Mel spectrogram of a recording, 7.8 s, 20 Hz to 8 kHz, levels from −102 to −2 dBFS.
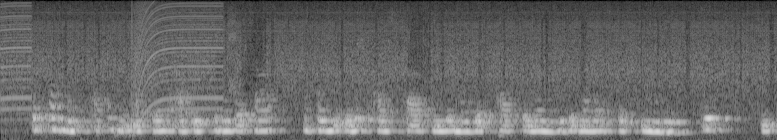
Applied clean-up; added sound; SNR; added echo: none; Telephone; 16 dB; reverberation time 0.7 s.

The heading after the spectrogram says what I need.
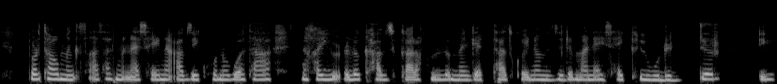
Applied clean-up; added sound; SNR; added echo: none; none; none; none.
